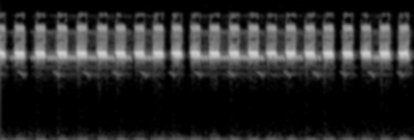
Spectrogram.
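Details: Night-time chirp of a wild cricket: high, ringing pulses evenly spaced about twice a second, about ten chirps in quick succession, no other animals audible.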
